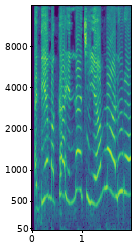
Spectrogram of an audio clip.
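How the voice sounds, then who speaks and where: A woman's voice: very high voice, moderate pace, loud music behind the voice. A woman voicing a doting, dramatic village mother in a cartoon, with a scolding, theatrical manner. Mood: worried. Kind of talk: cartoon voice acting.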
